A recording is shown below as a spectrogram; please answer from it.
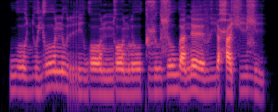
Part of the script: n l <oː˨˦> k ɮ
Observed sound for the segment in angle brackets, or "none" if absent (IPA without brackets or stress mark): oː˨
